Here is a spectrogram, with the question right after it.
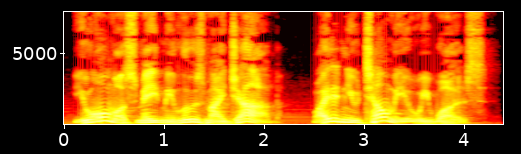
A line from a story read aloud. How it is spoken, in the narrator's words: He growled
